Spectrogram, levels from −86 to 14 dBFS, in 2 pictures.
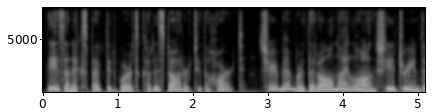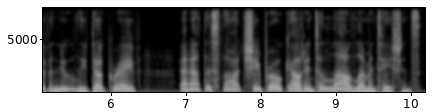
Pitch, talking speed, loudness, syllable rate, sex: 230 Hz, 195 wpm, -17 LUFS, 5.2 syllables/s, female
